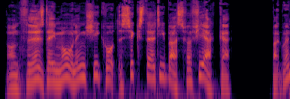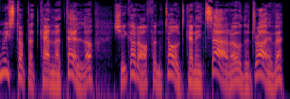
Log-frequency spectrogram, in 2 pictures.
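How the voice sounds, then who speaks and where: A man's voice: a little high, a bit bright, no room sound, clean studio sound, pitched above the performer's own voice. A man voicing a surly, reed-thin bus driver of about fifty who talks bluntly and sounds aggrieved. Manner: blunt, aggrieved, sticks to the rules.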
